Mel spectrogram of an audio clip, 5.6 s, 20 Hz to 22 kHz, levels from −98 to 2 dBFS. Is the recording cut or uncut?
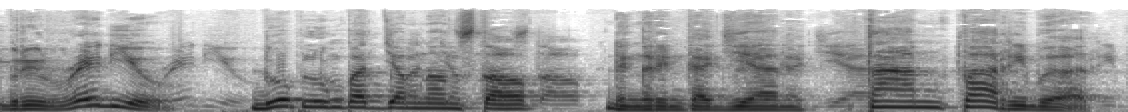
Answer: uncut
